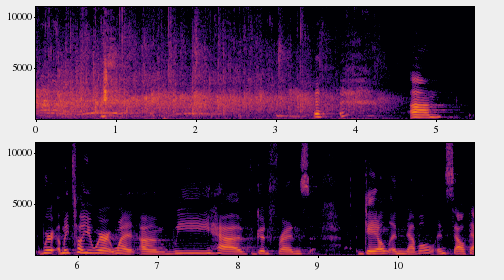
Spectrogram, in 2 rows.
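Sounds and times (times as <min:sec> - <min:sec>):
crowd applauding: 0:00.0 - 0:04.5
speech: 0:04.7 - 0:10.9.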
